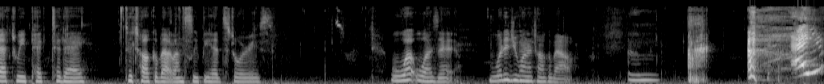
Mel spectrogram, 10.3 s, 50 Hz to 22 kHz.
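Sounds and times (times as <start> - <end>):
speech: 0.0 - 3.5, 4.9 - 7.2, 7.8 - 8.8
fart noises: 8.5 - 9.1.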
